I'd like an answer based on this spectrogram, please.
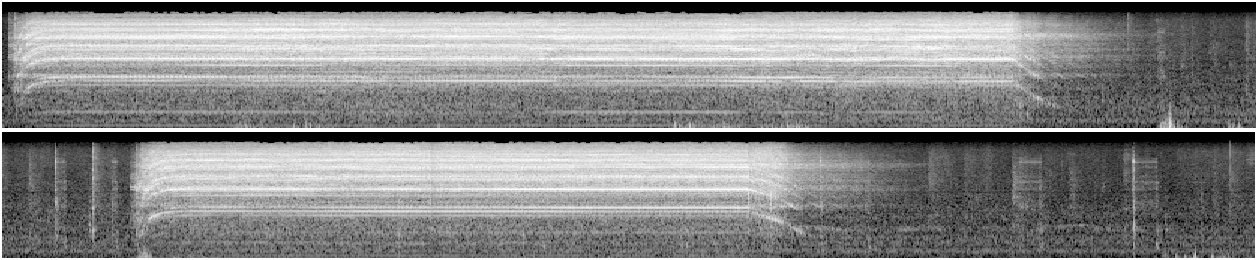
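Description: Toy helicopter's small electric rotor motors whining at a steady high pitch for about ten seconds, then spinning down. A few seconds later they start again, run about six seconds and spin down once more.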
